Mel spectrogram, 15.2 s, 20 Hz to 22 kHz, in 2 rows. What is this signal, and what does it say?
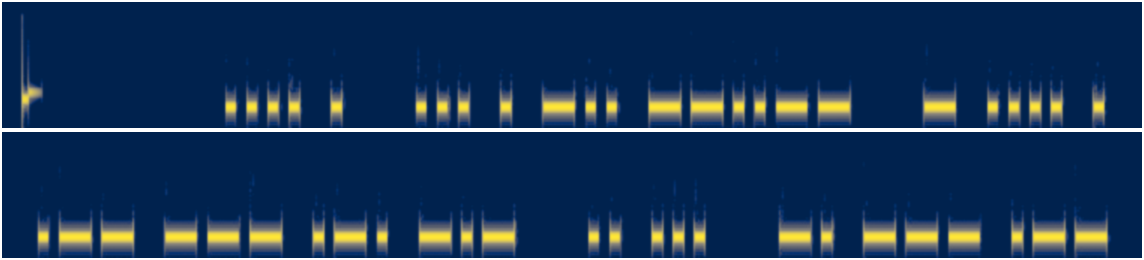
Morse code, heard as a keyed tone, about 17 wpm, 700 Hz. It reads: HE SED, THE WORK IS NOW
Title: Sentences from Top 400 Words and Abbreviations 17wpm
